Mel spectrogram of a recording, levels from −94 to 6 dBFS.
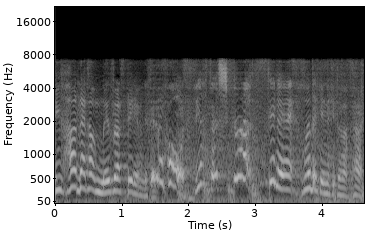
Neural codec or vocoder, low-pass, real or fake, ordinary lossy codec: codec, 16 kHz, 1 kbps, FunCodec, trained on LibriTTS, 50 frames a second; 7.2 kHz; fake; none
